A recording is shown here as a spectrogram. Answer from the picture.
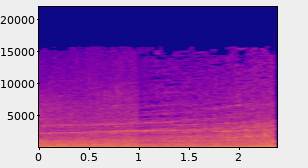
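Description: Low rumbling sound design from an action-movie trailer, with a faint high tone gliding slowly upward over it.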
